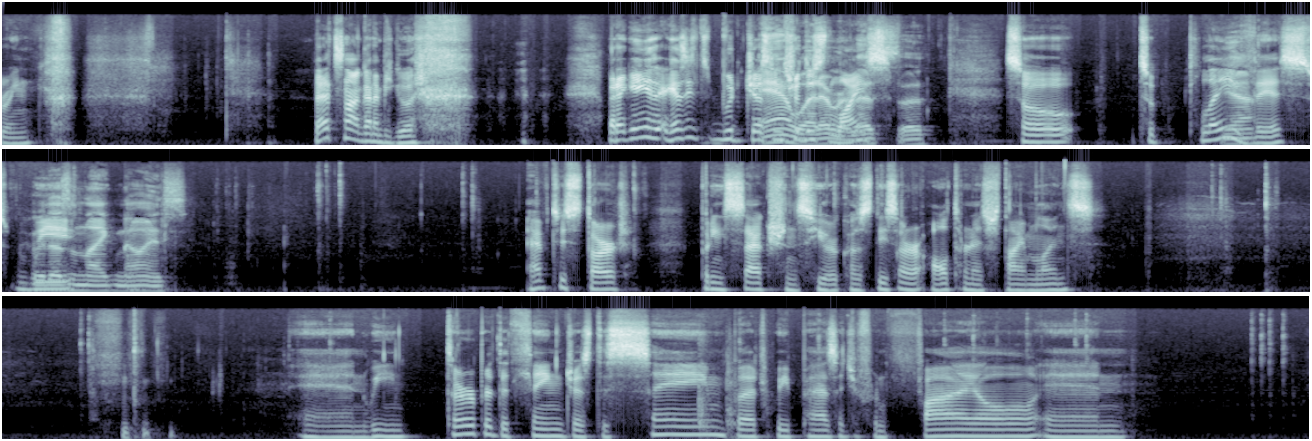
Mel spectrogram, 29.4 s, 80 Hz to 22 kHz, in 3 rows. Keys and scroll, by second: 9.7 super+c, 12.1 super+v, 25.9 super+c, 27.1 super+v.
